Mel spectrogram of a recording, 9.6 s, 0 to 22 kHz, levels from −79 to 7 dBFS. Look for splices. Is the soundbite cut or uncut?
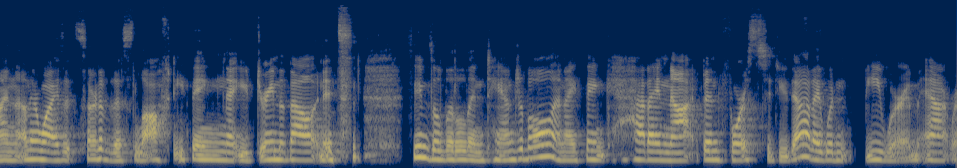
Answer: cut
